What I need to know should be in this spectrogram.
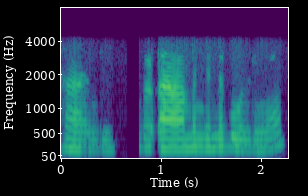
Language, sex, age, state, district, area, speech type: Punjabi, female, 30-45, Punjab, Jalandhar, rural, conversation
